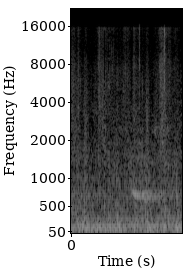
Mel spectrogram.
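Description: Footsteps of a person walking briskly through dry fallen leaves and grass, a crunch every half second or so, with a low rumble of wind or handling underneath. A faint thin held tone sounds briefly about halfway through.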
